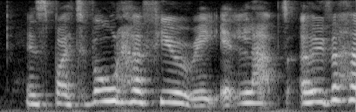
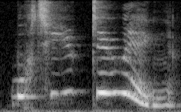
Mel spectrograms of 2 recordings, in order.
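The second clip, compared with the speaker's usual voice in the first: put-on puzzled child; 4 dB louder than usual. Boy asks, voiced child.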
